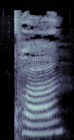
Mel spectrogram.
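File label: "kuan", second tone, pinyin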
